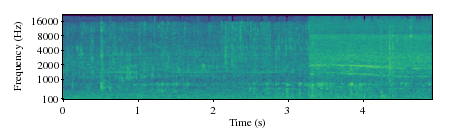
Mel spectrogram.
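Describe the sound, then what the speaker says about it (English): A whole bottle of bleach is poured out in a steady, quiet trickling stream that grows slightly louder and brighter toward the end, with low background noise underneath. "I'm gonna put that entire bottle. Let's pour it in."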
